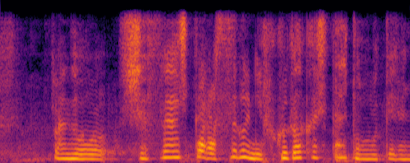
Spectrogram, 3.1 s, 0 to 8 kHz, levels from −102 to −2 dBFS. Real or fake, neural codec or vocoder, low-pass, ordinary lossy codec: fake; codec, 24 kHz, 1.5 kbps, HILCodec; 7.2 kHz; none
